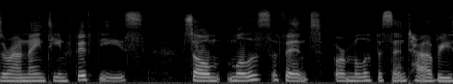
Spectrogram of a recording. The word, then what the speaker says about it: Maleficent: on the list but Disney's mif ment Maleficent Maleficent I think that's how you say it with Angelina Jolie so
